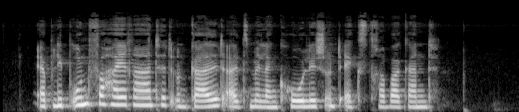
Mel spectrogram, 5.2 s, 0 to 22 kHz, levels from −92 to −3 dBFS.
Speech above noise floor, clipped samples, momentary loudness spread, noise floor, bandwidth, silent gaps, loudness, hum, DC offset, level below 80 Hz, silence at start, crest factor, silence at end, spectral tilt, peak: 48 dB; under 0.1%; 8 LU; -65 dBFS; 11 kHz; none; -18 LUFS; none; under 0.1%; -60 dBFS; 0.35 s; 14 dB; 0.85 s; -6.5 dB/octave; -4 dBFS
